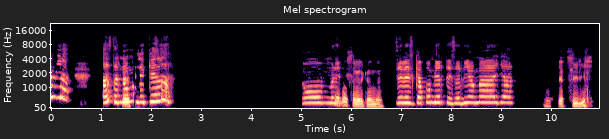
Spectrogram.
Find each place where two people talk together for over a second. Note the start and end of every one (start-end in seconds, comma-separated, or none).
none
